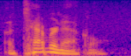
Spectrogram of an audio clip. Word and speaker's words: tabernacle: This is called a tabernacle. Tabernacle. Tabernacle. Four syllables.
